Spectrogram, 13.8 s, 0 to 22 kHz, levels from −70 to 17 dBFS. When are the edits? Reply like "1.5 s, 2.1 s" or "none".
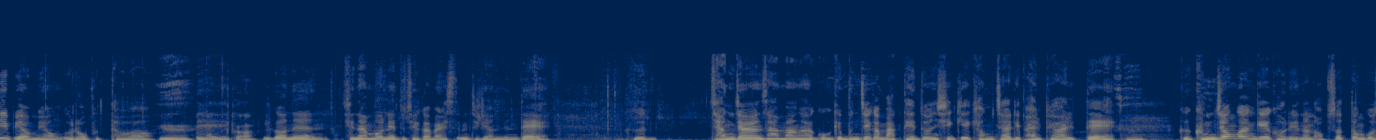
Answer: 2.0 s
